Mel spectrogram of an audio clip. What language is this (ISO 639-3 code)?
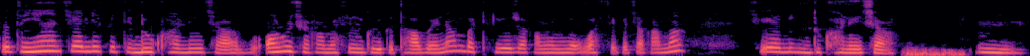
nep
